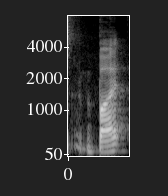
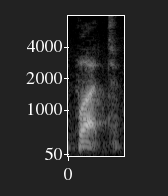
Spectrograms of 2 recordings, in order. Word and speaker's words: but: BuT. BuT! You hear that? He pronounces the T. T. The plosive at the end.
